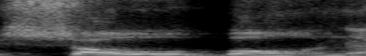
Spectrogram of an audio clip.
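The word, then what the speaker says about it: sawubona: that young zulu man take a word like seoul born okay soul born which is a national greeting in our country whatever language you speak but of course it comes from zulu s-a-w-u-b-o-n-a now if i asked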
